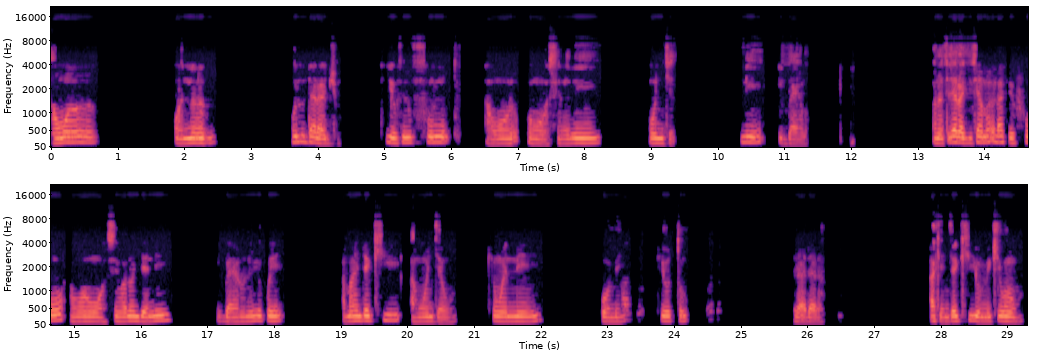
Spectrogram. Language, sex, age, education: Yoruba, male, 15-29, primary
